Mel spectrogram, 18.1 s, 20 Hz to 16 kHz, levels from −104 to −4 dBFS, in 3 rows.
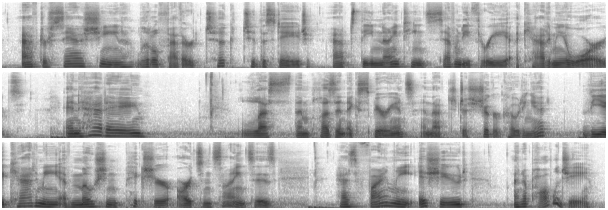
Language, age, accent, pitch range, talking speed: English, 30-49, American, 90-130 Hz, 125 wpm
